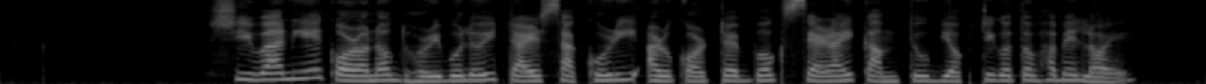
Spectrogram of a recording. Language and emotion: Assamese, neutral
